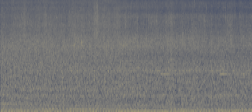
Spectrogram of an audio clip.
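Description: Steady wind and water noise aboard a catamaran under way on choppy water.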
